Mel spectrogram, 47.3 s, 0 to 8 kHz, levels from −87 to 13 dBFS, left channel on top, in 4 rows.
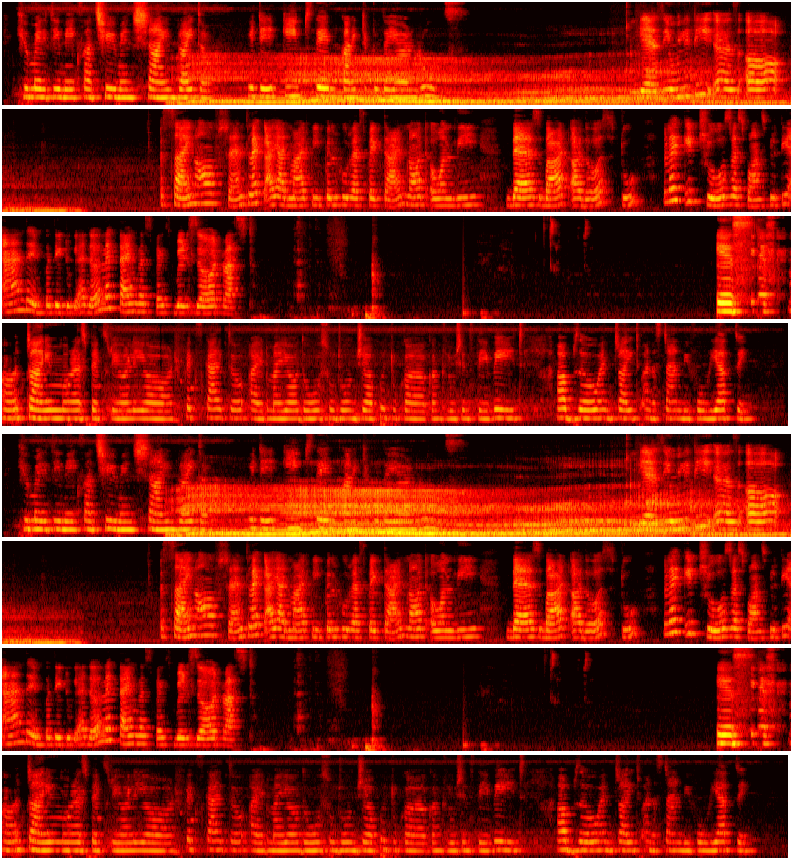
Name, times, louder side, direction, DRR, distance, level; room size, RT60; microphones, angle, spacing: voice 1, 0.2-3.1 3.7-6.8 34.4-34.9 35.5-43.2 43.8-46.7, left 3 dB, 75° left, 0.6 m, -27 dB
sound 1, 2.4-13.0, right 4 dB, 80° right, 0.4 m, -24 dB
voice 2, 9.4-11.8 14.2-19.0 19.4-21.4 21.8-27.3 28.1-28.2 29.2-29.3 35.0-35.6 36.0-36.2 36.9-37.0 38.3-38.4, equal, 5° left, 0.4 m, -30 dB
3.0 x 2.0 x 2.7 m
head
